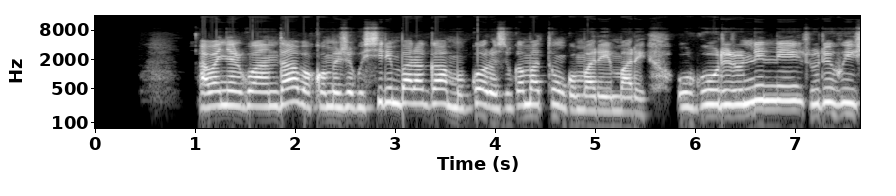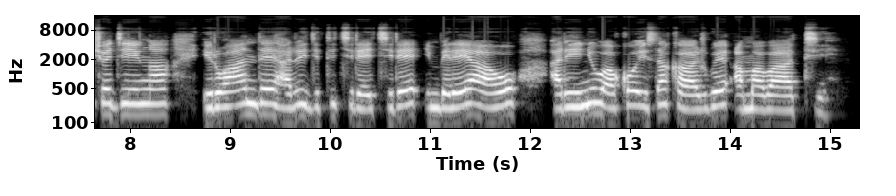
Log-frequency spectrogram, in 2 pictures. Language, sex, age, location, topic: Kinyarwanda, female, 50+, Nyagatare, agriculture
